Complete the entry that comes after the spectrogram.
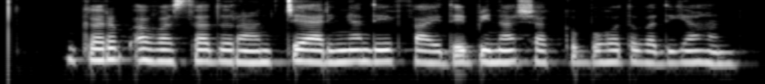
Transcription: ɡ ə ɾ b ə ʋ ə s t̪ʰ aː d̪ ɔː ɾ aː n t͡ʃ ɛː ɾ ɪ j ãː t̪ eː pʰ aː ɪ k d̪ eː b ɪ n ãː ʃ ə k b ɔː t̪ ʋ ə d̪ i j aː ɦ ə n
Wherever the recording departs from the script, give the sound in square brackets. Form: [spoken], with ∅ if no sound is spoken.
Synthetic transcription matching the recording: ɡ ə ɾ b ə ʋ ə s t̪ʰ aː d̪ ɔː ɾ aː n t͡ʃ ɛː ɾ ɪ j ãː [d̪] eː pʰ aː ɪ [∅] d̪ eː b ɪ n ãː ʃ ə k b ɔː t̪ ʋ ə d̪ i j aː ɦ ə n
